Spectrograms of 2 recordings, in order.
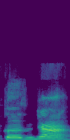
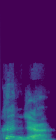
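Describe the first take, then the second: First: Each sound of the name is said clearly. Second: The name is said fast with sounds blurred. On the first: "we called him Cousin John" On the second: "if we were saying it fast, it came out Couldn't John"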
